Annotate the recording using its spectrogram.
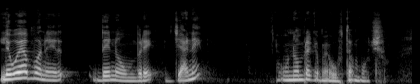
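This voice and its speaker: A woman speaks in a dark, mellow tone. Her intonation is lively and her pace moderate. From Cuba. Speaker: podcast host. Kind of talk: casual chat.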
